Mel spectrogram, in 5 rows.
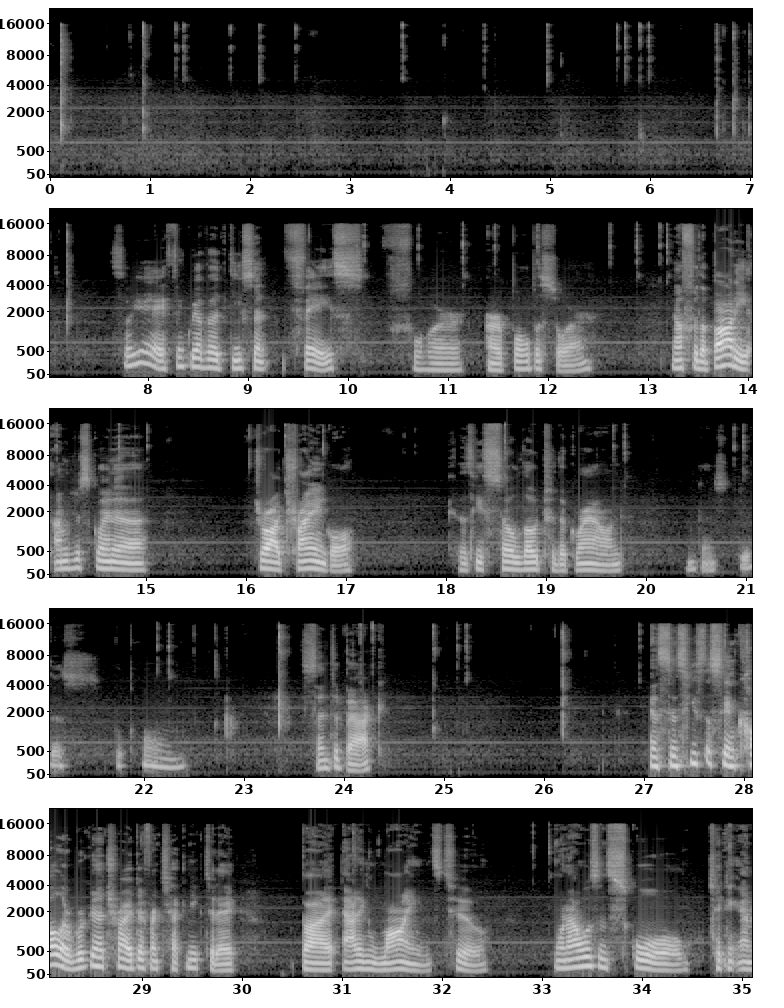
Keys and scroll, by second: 13.5 super+s, 16.7 p, 17.5 p.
